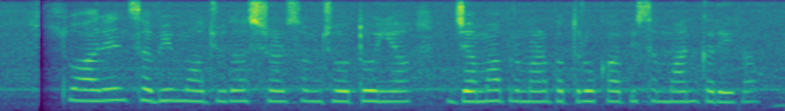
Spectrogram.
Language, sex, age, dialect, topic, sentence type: Hindi, female, 18-24, Kanauji Braj Bhasha, banking, statement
